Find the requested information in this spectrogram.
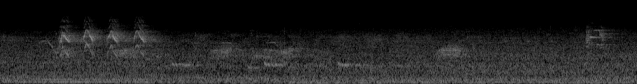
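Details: A squirrel near its den, 27 March 2021, gives a quick run of four sharp, high chirps, then one more after a pause.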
